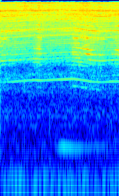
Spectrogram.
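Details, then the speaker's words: A high-speed dental handpiece whines, with a brief lower grinding note on contact. It is cutting an offset step near the lingual margin of an MOD gold onlay preparation on a soft Kilgore preprepared typodont tooth, in a class demonstration. "So, to do that, we're going to cut what's called an offset or a truss."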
